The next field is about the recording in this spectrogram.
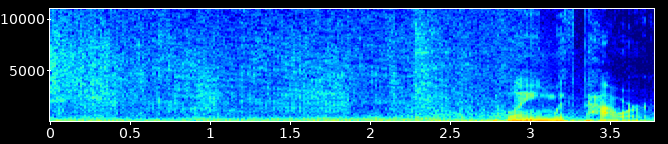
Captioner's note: electric surging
